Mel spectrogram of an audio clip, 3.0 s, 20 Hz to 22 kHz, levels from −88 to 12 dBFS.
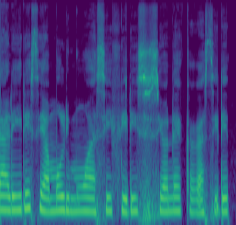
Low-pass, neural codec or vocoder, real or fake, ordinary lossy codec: none; none; real; none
